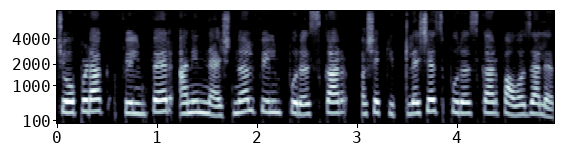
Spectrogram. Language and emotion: Goan Konkani, neutral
